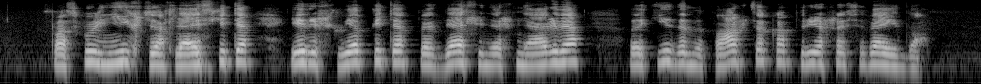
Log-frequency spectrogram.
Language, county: Lithuanian, Šiauliai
